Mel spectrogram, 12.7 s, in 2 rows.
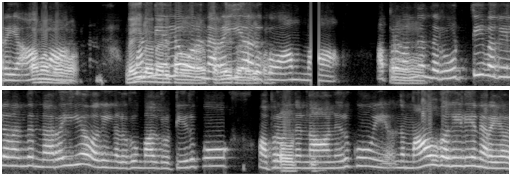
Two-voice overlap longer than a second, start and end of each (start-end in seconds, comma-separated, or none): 1.7-3.4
